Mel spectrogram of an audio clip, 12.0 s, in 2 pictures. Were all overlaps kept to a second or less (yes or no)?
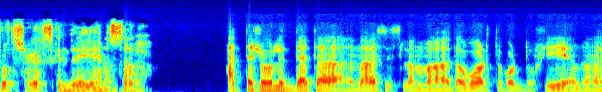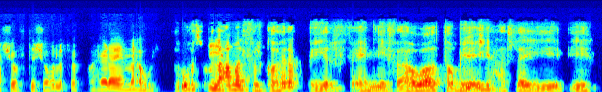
yes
